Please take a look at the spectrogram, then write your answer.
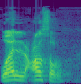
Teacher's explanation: Terus yang kedua, yang kelima tuh ro-nya kalau mau diwakafkan jadi sukun wal asr. Kan ro-nya dibaca tafkhim ya, tebal.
